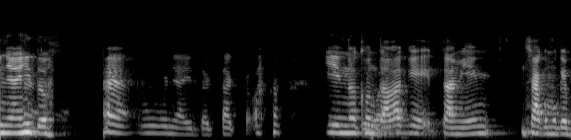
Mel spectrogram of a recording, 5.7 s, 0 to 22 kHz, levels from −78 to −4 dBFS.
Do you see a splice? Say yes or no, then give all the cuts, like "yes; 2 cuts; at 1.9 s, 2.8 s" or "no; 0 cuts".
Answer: yes; 1 cut; at 3.2 s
